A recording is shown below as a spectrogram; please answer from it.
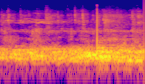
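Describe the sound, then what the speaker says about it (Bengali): Racing pigeons, silver racers, coo softly in a loft, a low murmuring burble with a faint chirp, quiet and steady without any voices. "টপ কোয়ালিটির কবুতর পালি"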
